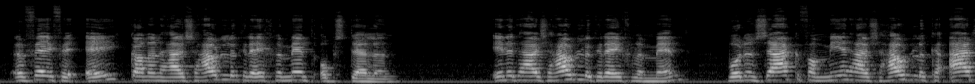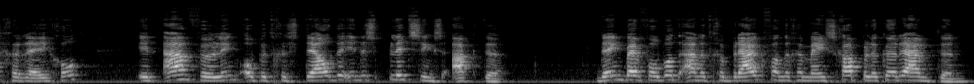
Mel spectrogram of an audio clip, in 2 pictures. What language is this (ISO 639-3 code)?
nld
